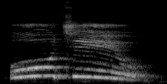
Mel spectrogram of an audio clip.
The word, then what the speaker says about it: útil: Útil. Útil. Veja que eu pronunciei com mais força.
